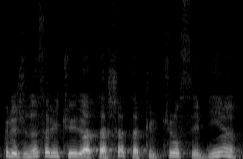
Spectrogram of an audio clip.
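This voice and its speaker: Earnest woman, mellow dull-sounding voice. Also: mid-range voice, animated, quick pace. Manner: earnest, switches between French and English; insistent, repeats key phrases. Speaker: lawyer. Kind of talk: casual commentary.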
